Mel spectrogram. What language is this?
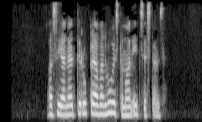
Finnish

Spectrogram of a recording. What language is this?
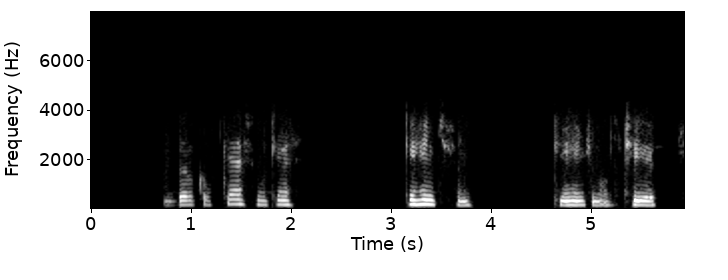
Kashmiri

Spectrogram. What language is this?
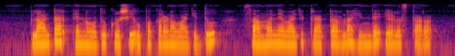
Kannada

